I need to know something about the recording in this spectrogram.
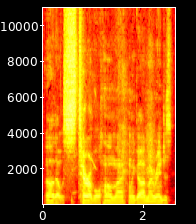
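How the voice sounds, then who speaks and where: A man with a fairly low voice talks through a casual music podcast. He rambles with plenty of fillers and stops to act out silly mock quotes. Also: flat delivery, brisk. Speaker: podcast co-host.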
